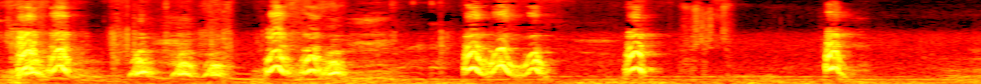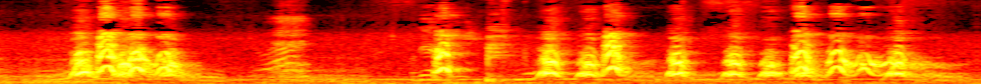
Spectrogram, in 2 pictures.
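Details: A one-year-old male Cane Corso, leaving home for a walk, barks aggressively at a loose Jindo dog from the house behind, in rapid bursts of loud, harsh barks.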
